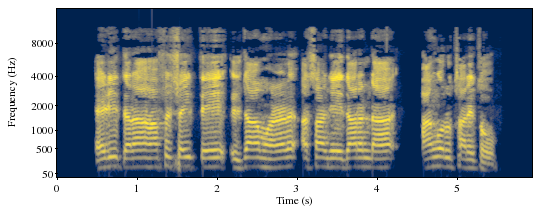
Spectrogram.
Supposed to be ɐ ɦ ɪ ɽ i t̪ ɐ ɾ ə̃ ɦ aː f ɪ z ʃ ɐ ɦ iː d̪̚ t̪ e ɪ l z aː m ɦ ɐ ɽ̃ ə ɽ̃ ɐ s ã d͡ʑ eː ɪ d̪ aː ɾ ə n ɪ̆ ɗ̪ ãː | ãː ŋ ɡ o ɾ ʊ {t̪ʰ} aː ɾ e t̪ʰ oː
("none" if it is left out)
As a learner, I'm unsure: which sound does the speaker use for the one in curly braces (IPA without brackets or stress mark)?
t̪ʰ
